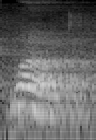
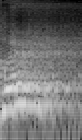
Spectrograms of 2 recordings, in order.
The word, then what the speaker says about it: world: So I say word, world, world, not word, right?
